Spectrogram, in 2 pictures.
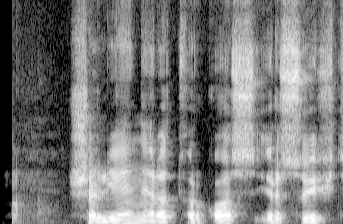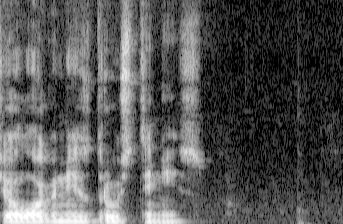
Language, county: Lithuanian, Vilnius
